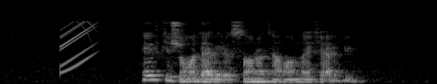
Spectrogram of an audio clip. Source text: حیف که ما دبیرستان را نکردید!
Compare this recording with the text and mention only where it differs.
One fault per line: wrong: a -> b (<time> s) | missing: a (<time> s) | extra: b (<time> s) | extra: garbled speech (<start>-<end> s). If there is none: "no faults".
wrong: ما -> شما (1.7 s)
extra: تمام (2.6 s)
